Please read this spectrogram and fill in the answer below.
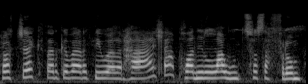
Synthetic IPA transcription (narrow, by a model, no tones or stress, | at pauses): rɔd͡ʒɛktarɡəvɛɾdɪwɛðərɦaːɬapʰlˠanilˠawntʰɔsafrʊm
